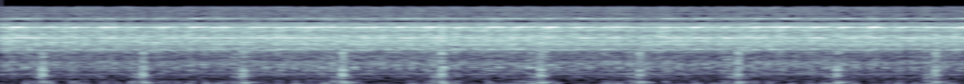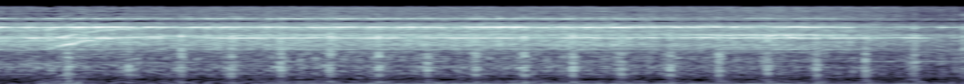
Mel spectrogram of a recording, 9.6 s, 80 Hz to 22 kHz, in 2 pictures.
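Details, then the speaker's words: Honda CBF125 engine spun over with starter removed and clutch basket fitted, driving gearbox; sharp regular knocks three to four a second over high whirring, traced to gearbox rather than big end or small end. "as you can clearly hear there's a knock i'll just pull the basket back off to disconnect the gearbox and spin it again at high rev just to prove there's something wrong with the gearbox"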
